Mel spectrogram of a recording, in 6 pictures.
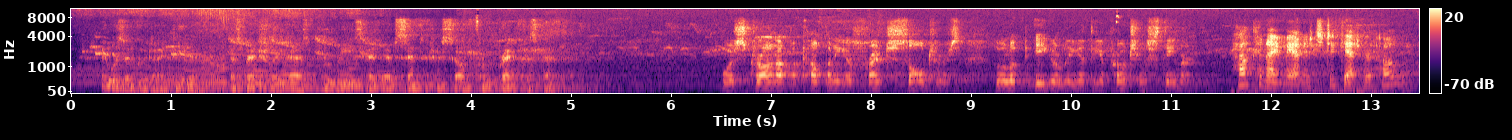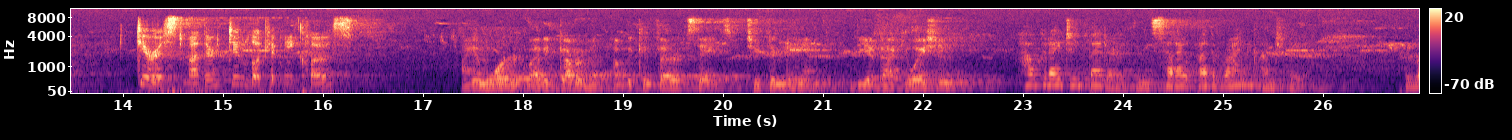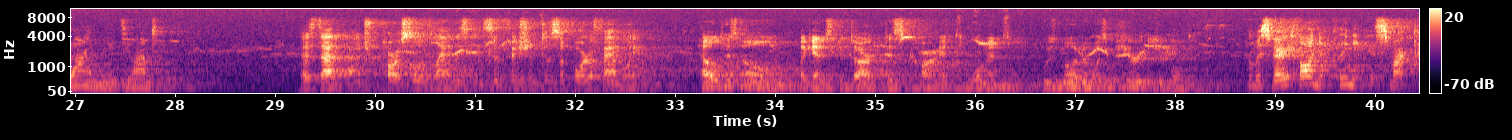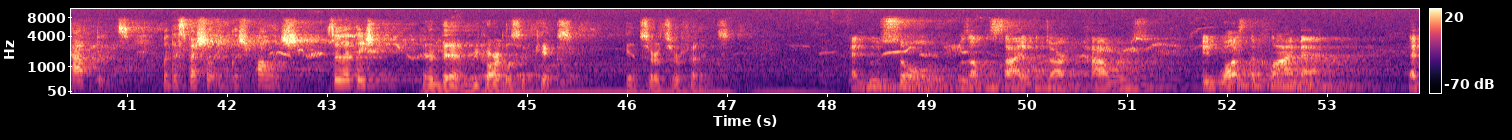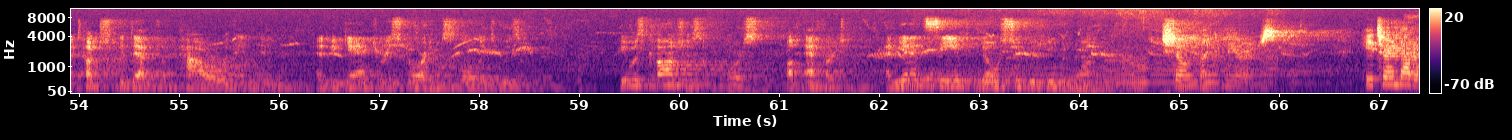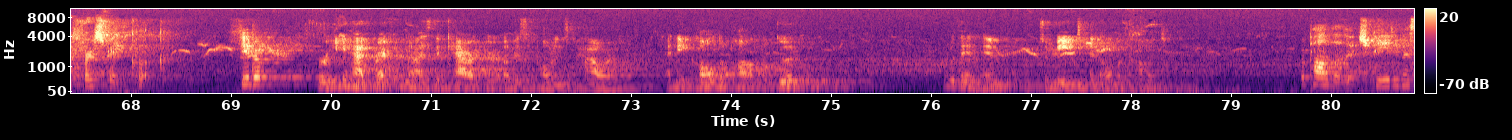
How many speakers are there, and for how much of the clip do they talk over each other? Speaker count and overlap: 9, no overlap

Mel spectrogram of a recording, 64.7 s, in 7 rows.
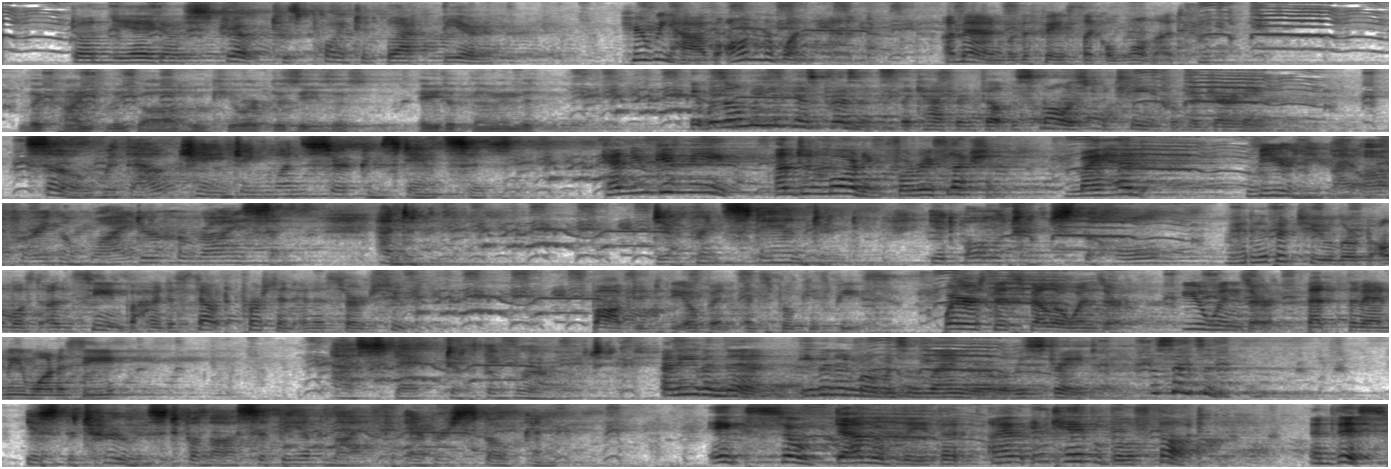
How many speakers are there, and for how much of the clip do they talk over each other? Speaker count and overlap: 5, no overlap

